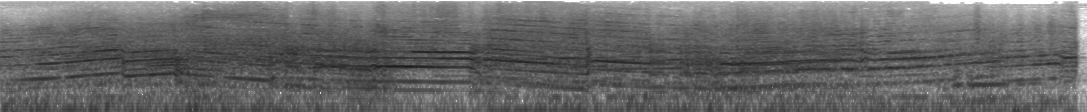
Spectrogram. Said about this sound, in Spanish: El clásico rateo. El rateo, Honda. Las pedorretas, las que pedorretas se de Honda dicen más popularmente, ¿no?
